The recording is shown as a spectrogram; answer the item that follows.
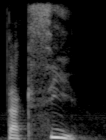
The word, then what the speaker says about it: такси: Ja, nur die Betonung ist anders. Ist Taxi.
